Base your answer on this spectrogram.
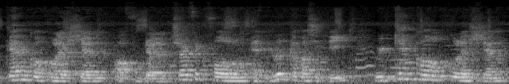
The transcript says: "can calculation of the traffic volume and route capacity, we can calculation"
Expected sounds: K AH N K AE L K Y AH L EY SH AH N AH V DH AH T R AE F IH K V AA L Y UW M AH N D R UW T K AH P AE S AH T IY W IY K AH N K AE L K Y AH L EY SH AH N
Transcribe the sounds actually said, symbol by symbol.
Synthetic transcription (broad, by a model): K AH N K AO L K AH L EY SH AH N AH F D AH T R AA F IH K F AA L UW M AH N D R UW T K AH P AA S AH T IY W IY K AH N K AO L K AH L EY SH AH N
